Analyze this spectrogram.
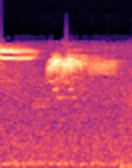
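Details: A parakeet, during a singing lesson in which its owner sings a Chinese song line by line for it to copy, gives a thin, high whistle, then a short burst of bright, chattering warble lasting under a second.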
